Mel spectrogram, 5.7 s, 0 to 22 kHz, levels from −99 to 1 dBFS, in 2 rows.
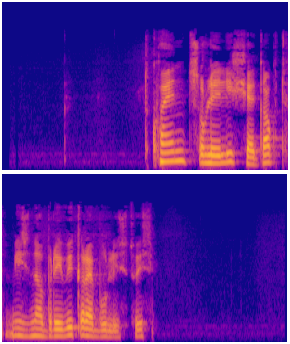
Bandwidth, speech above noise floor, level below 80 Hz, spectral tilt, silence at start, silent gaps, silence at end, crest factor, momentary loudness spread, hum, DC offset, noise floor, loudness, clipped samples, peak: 10.5 kHz; 52 dB; -72 dBFS; -5.5 dB/octave; 1.45 s; none; 1.35 s; 22 dB; 11 LU; none; under 0.1%; -74 dBFS; -23 LUFS; under 0.1%; -2 dBFS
